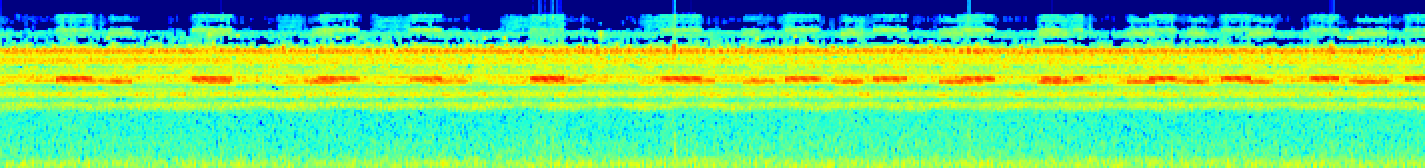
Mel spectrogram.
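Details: A dense chorus of crickets in a misty, foggy field trills steadily, high-pitched and continuous, with pulsing chirps.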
